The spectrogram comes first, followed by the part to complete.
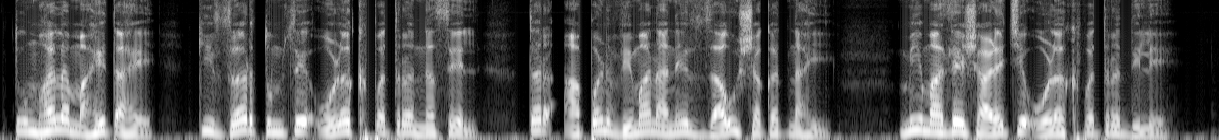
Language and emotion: Marathi, neutral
